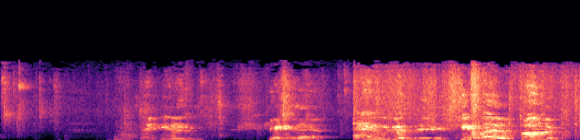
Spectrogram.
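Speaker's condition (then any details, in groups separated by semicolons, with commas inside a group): Cerebral palsy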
